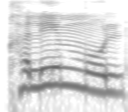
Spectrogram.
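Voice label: "qilin" plural, Archi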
